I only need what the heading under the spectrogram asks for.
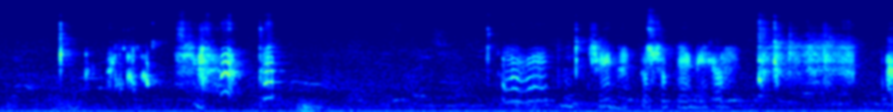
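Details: Budgerigar talking, saying words one after another: clusters of high, raspy syllables with wavering, voice-like warbles, separated by short silences.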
